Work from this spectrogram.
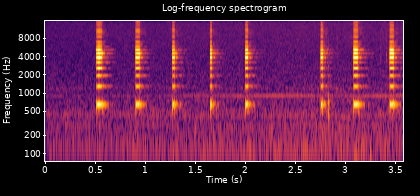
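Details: XP metal detector at the 12 o'clock sensitivity position over a Victorian coin: crisp, evenly spaced high-pitched beeps, nearly three a second, over a quiet background; clean, solid non-ferrous target response.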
